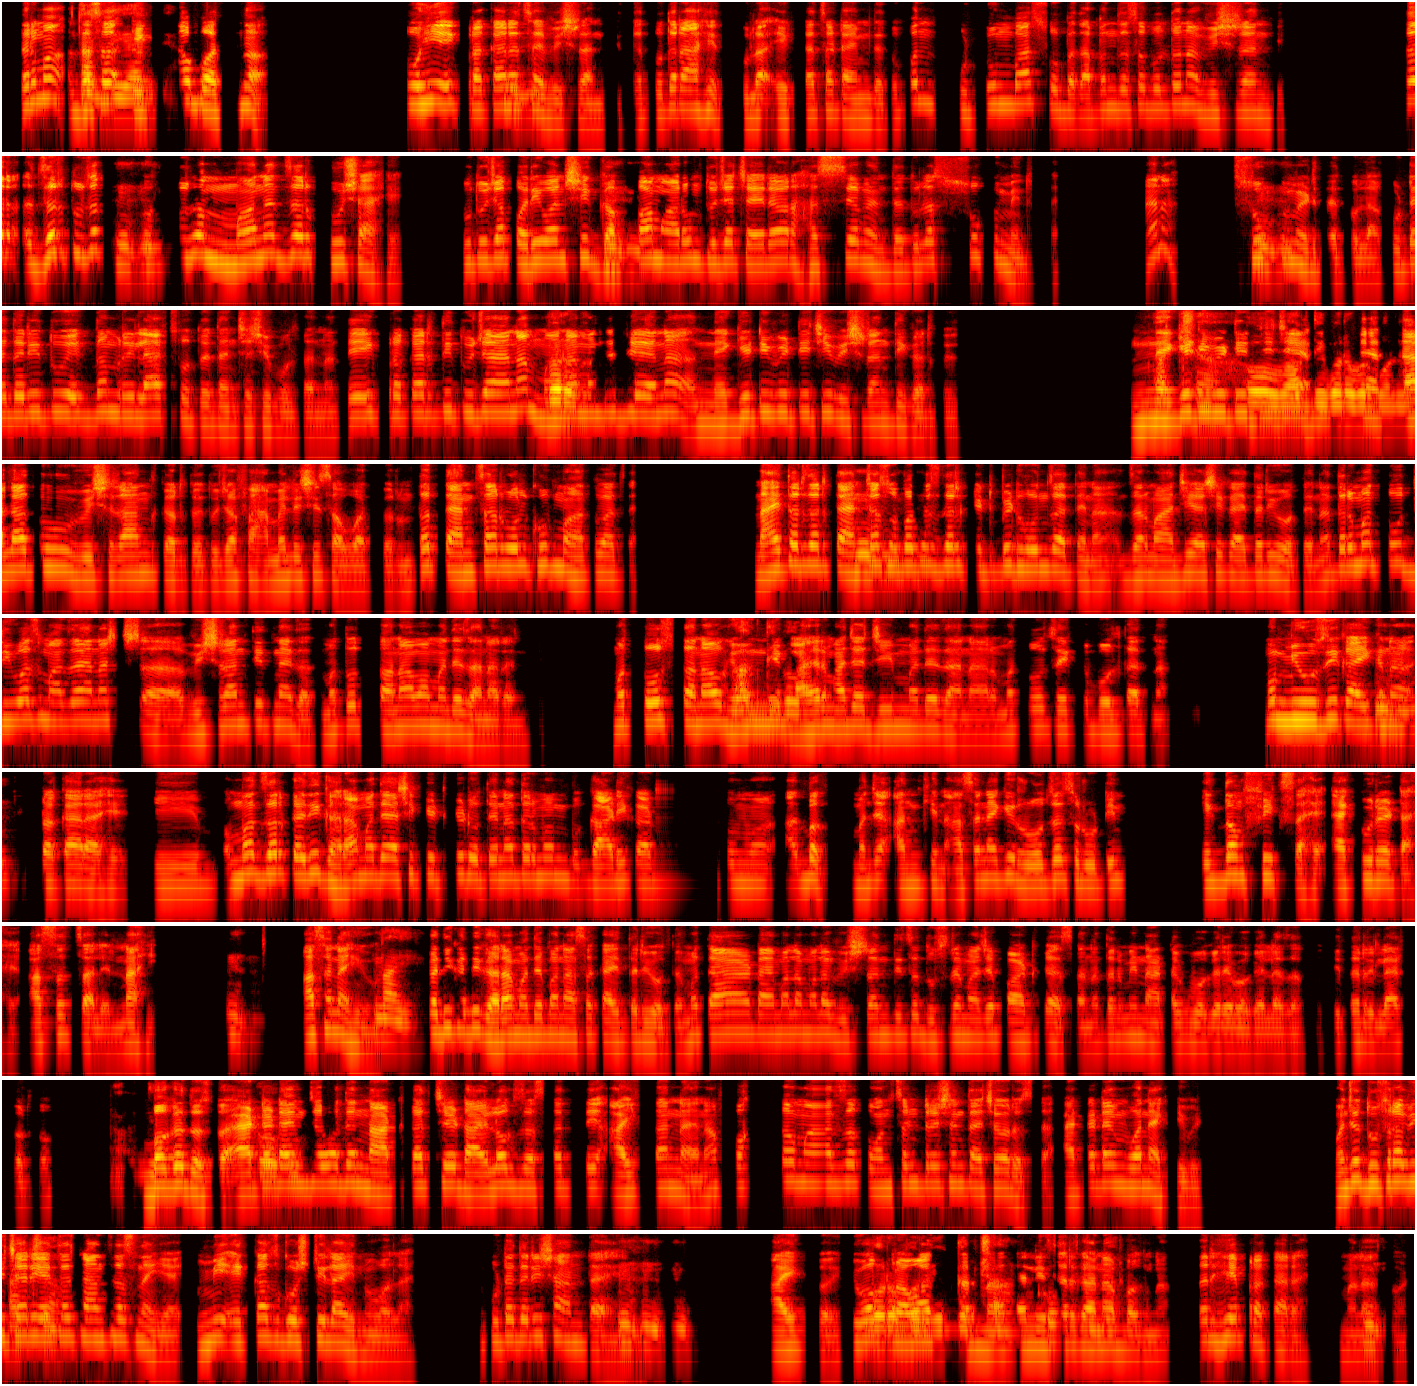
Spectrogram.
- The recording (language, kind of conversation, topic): Marathi, podcast, तुम्ही दिवसाच्या शेवटी कशी विश्रांती घेता?
- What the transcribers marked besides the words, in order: tapping; "प्रकारची" said as "प्रकारती"; in English: "निगेटिव्हिटीची"; in English: "निगेटिव्हिटीची"; other background noise; in English: "म्युझिक"; in English: "फिक्स"; in English: "एक्युरेट"; in English: "ऍट अ, टाईम"; in English: "कॉन्सन्ट्रेशन"; in English: "ऍट अ, टाईम वन एक्टिव्हिटी"; in English: "इन्व्हॉल्व्ह"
